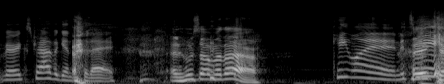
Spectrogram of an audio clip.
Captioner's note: laughs; laughs heartily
